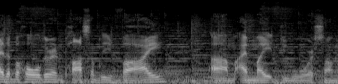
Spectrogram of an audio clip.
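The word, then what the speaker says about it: Vay: Vi. I have that, too. I didn't know that's how you pronounced it. Yep. Vi.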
